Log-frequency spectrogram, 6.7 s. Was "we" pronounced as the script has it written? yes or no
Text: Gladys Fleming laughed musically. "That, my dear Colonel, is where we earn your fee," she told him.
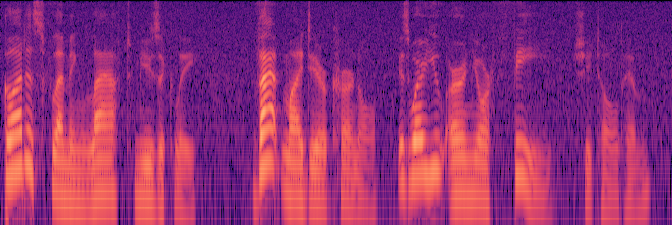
no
